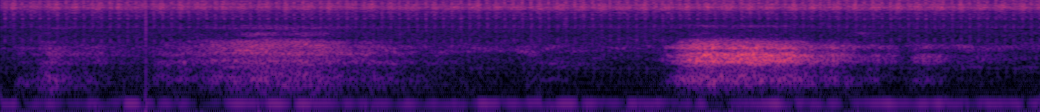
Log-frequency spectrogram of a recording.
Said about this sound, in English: And all I got was breathing.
